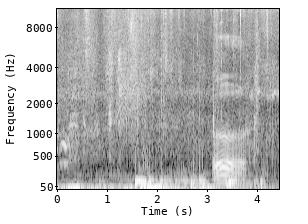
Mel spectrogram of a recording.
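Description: Footsteps walking on pavement over a low rumble on the microphone, with a short wavering voice sound a little after three seconds in.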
